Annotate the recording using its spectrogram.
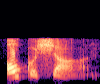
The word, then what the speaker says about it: Okosun: His name is Ambrose, and I think it's pronounced Okoshun, O-K-O-S-U-N,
